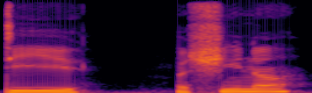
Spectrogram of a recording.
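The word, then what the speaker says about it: Die Maschine: origins of the machine or dye machine pronounced d machina okay d machina okay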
